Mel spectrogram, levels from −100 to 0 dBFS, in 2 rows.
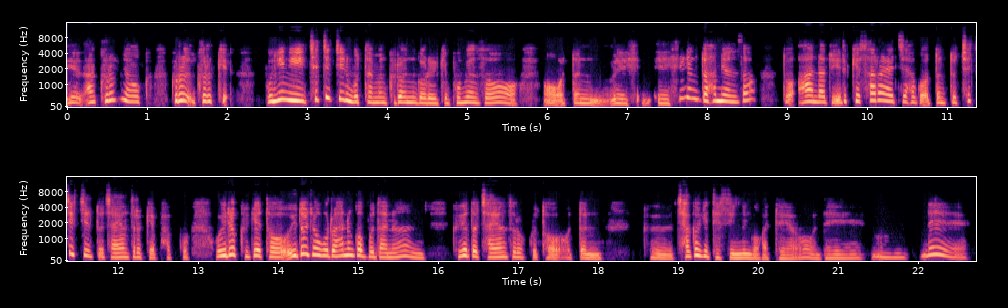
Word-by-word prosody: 예. 225 -1 -3
아 225 +2 0
그럼요. 295 -3 +1
그 - - -21 0.2
그런 295 +2 +3
그렇게 270 -2 -1 0.5
본인이 295 0 +8
채찍질을 360 - +3
못 245 -2 0
하면 220 -1 -1
그런 225 +1 +1
거를 200 -2 0
이렇게 190 +1 -4
보면서 210 0 -2 0.3
어 - - -4
어떤 190 -1 -4
왜 180 +2 -2
힐 165 - -12 0.3
예 180 -1 -3
힐링도 380 - 0
하면서 285 +3 +3 0.3
또 - - -2
'아 260 +1 +3
나도 240 -2 0
이렇게 265 +1 0
살아야지.' 290 -4 +1
하고 230 -2 -4
어떤 210 - -4
또 220 - -4
채찍질도 285 - -3
자연스럽게 190 0 -3
받고 - - -14 0.3
오히려 260 +6 +5
그게 240 +4 +1
더 200 -2 +1
의도적으로 270 -4 +4
하는 270 +3 +4
것보다는 200 -5 -1 0.3
그게 245 +3 +3
더 230 -1 +2
자연스럽고 195 - -3
더 - - -8
어떤 70 -2 -5 0.5
그 75 -3 -7
자극이 230 +2 +2
될 175 -3 -9
수 165 - -7
있는 165 0 +1
것 - - -5
같아요. 155 +4 -10
네. 155 0 -10
음 175 -4 -10
네. 255 - -3
225 Hz, 300 characters per minute, -19 LUFS, 190-275 Hz, 0.5 s, 본인이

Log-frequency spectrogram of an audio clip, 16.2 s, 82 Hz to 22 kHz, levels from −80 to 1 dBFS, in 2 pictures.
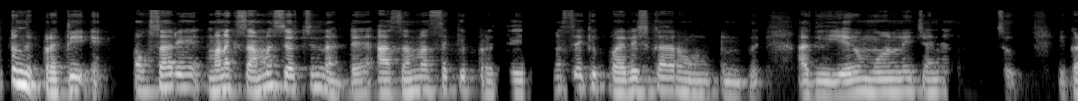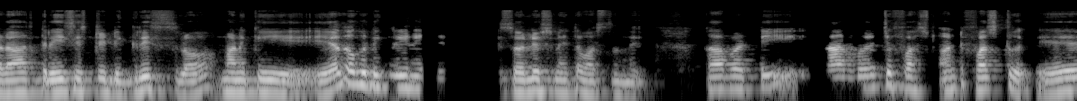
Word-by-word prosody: ఉంటుంది. 215 -5 +10
ప్రతిది 140 +3 +3 0.3
ఒకసారి 175 +5 +4 0.2
మనకు 170 +1 +6
సమస్య 175 +3 +5
ఒచ్చిందంటే, 160 -8 -2 0.2
ఆ - - +7
సమస్యకి 155 +2 -1
ప్రతి 125 +1 -6 0.2
సమస్యకి 165 +3 -4
పరిష్కారం 140 +1 +1
ఉంటుంది. 120 -2 -6 0.3
అది 125 0 -1 0.2
ఏ - - +4 0.2
మూల 140 0 +2
నుంచి 140 0 -5
అయినా 140 0 -4
కావచ్చు. 125 -2 -19 0.4
ఇక్కడ 130 - 0 0.3
360 140 +1 +1
డిగ్రీస్‌లో 135 -1 -2 0.2
మనకి 135 0 +1 0.5
ఏదో - - +3
ఒక 205 - +4
డిగ్రీ 170 -1 -1
నుంచి 145 -3 -12 0.5
సొల్యూషన్ 140 0 +1
అయితే 135 +3 -7
వస్తుంది. 120 -3 -9 0.5
కాబట్టి 160 +2 -1 0.4
దాని 155 0 +3
గురించి 175 +4 -2
ఫస్ట్ 155 -1 -4
అంటే 155 - -4
ఫస్ట్ 155 0 +1 0.3
ఏ - - +1
145 Hz, 135 wpm, -24 LUFS, 135-160 Hz, 0.5 s, ఉంటుంది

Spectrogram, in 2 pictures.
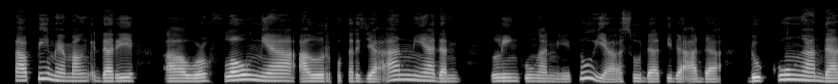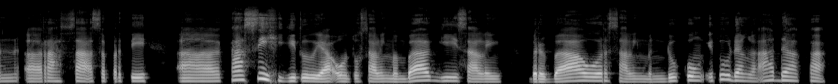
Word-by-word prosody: tapi 190 +8 +2
memang 170 -4 -1
dari 155 +1 +1 0.2
eee 145 +1 +1
workflow-nya, 175 +1 +3
alur 150 +1 +1
pekerjaannya, 175 - -1
dan 140 -1 +1 0.4
lingkungan 150 -3 -1
itu 135 - -2
ya 130 -5 -2
sudah 140 -2 -2
tidak 140 -1 -2 0.2
ada 130 -1 0 0.3
dukungan 190 +3 +2
dan, 150 +1 -1
eee, 140 -1 -1
rasa 150 0 -1
seperti, 155 +1 -3 0.3
eee, 150 0 +1
kasih 215 +3 +3
gitu 155 -2 0
ya 140 0 +4
untuk 140 0 -2
saling 135 -1 -1
membagi, 170 +5 +2
saling 130 -4 -1 0.3
berbaur, 165 +8 +4
saling 130 -6 -5
mendukung, 165 +9 -1
itu 225 +7 -1
udah 180 -4 +1
nggak 145 - -4
ada 190 -1 +2 0.2
Kak. 155 -4 -2
155 Hz, 125 wpm, -21 LUFS, 140-175 Hz, 0.4 s, ya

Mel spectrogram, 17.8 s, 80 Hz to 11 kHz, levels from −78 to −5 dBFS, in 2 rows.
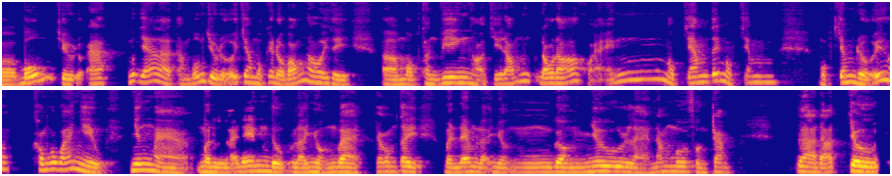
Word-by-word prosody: bốn 220 - +4
triệu 140 -2 0
rư - - -5
à, 155 +1 -3 0.2
mức 220 +3 -2
giá 200 +3 +1
là 225 -2 -1
tầm 140 -2 -10
4.500.000 350 - +1
cho 195 -3 0
một 155 - -3
cái 190 - -3
đội - - +1
bóng 235 +2 0
thôi, 180 -5 0
thì, 135 -1 -1 0.3
ờ, 135 0 0
một 135 0 -2
thành 140 -3 -3
viên 175 +1 +2
họ 135 -4 -4
chỉ 145 +1 -4
đóng 210 +10 -3
đâu 165 0 +1
đó 190 +8 +1
khoảng 225 0 -8 0.4
100 180 +1 -3
tới 230 +3 +3
một 225 - -3
trăm 190 -1 -7 0.4
một 140 -1 -6
trăm 195 +6 0
rưỡi 155 - +4
thôi, 225 -4 -2 0.2
không 205 0 -1
có 225 - +6
quá 215 0 +1
nhiều, 170 - +2 0.3
nhưng 195 0 +4
mà 135 -6 -1
mình 150 -1 +2
lại 135 0 0
đem 165 +1 +3
được 140 -2 +4
lợi 135 -1 +1
nhuận 140 -1 0
về 145 -3 +4 0.2
cho 150 - -4
công 155 -1 -4
ty, 155 -2 +4 0.3
mình 140 -2 -1
đem 150 +1 +3
lợi 140 0 -2
nhuận 140 -1 -3 0.4
gần 140 -1 +2
như 160 +1 +3
là 130 -3 -1
50%, 150 -1 -4 0.7
là 155 -3 +2
đã 140 - +1 0.2
trừ 155 -4 +9
155 Hz, 205 wpm, -20 LUFS, 140-190 Hz, 0.7 s, trừ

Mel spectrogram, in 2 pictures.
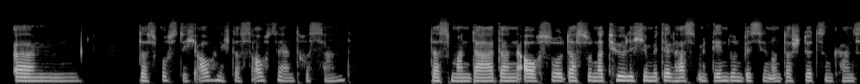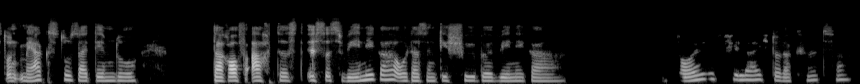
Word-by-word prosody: ähm, 165 -1 +1 0.6
das 170 -3 -1
wusste 180 -4 -4
ich 150 - -1
auch 180 +4 -1
nicht. 180 -5 -6
Das - - -5
ist - - -9
auch 175 +1 0
sehr - - -5
interessant, 160 +3 -9 0.8
dass 160 -2 0
man 160 -1 0
da 160 0 +4
dann 165 -1 +1
auch 165 -1 +6
so 175 -1 +1
dass 170 -1 +2
du 185 - 0
natürliche 185 +2 +3
Mittel 175 -1 0
hast, 165 - 0
mit 165 - -7
denen 170 +1 0
du 175 - -3
'n 170 - -4
bisschen 165 -3 -2
unterstützen 165 +2 -2
kannst. 155 -2 -6
Und 160 -2 +1
merkst 185 +6 +1
du, 210 - +2
seitdem 175 -2 -1
du 175 0 -3 0.7
darauf 175 0 +7
achtest 175 0 +2
ist 185 - +3
es 180 -2 -2
weniger 215 +7 +1
oder 170 0 0
sind 165 +1 -6
die 180 - -3
Schübe 170 -1 -2
weniger 160 0 -4 1.1
doll 185 +8 +1 0.2
vielleicht 210 -1 -4
oder 165 -3 -4
kürzer? 205 +4 -11
170 Hz, 165 wpm, -25 LUFS, 160-180 Hz, 1.1 s, darauf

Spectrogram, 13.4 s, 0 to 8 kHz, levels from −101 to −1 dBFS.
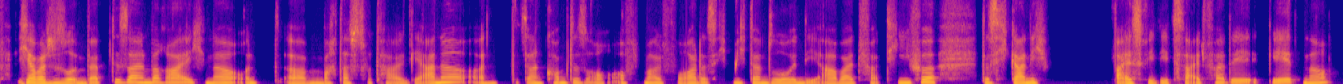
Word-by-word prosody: ich 200 - +3
arbeite 175 -2 +5
so 170 0 +3
im 155 -1 0
Webdesign-Bereich, 205 - +1
ne, 180 +2 +3
und, 175 -1 -2 0.3
ähm, 160 -1 0
mache 160 0 -4
das 155 0 -1
total 80 - -6
gerne. 225 - +2
Und 165 -6 -3 0.3
dann 170 -2 0
kommt 180 0 -1
es 185 -2 -3
auch 165 -1 -5
oft 170 -1 -9
mal 90 -2 +1
vor, 165 +2 -2
dass - - -3
ich - - -18
mich 170 -1 -1
dann 175 -2 +2
so 85 0 +1
in 85 -2 +1
die 85 +1 -3
Arbeit 165 +3 0
vertiefe, 190 +4 +1 0.5
dass 175 -2 +2
ich - - -9
gar 175 -1 +6
nicht 180 -2 +2 0.6
weiß, 165 0 +3
wie 160 - +1
die 145 - -2
Zeit - - -1
verde 190 - 0 0.2
geht, 105 - +1
ne? 175 +6 +2
170 Hz, 180 wpm, -25 LUFS, 155-185 Hz, 0.6 s, gar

